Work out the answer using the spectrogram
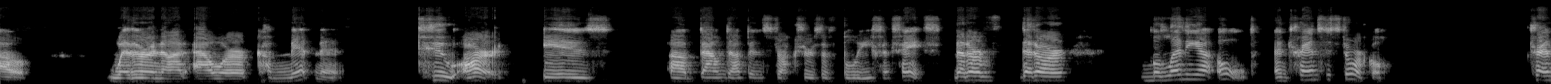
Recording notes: I didn’t even record an intro for this interview. This is AM art radio. Its not about the quality of the audio file, its about the message.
